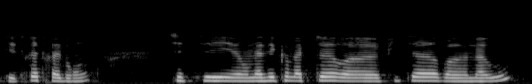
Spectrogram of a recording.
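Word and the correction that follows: Mayhew: Je me rappelle plus comment on prononce. Mayu, voilà, qui incarne donc Chewbacca.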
